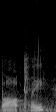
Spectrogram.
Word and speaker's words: Berkeley: My name is Julia Berkeley, spelt Berkeley, but in England it's pronounced Berkeley.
